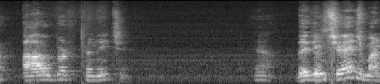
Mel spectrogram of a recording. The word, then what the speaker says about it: Peniche: So I corrected, I said, Alberto Peniche. I said, Peniche.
